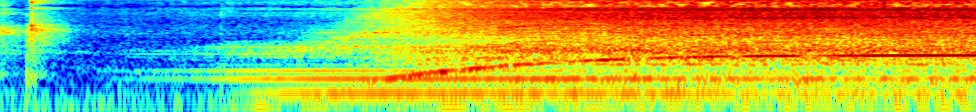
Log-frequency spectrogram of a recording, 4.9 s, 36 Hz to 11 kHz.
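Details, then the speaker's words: A click, then a motor spinning up to a loud, steady whine with rising pitch; a Nosiboo Pro NO0102 electric nasal aspirator for babies and small children, switched on for a demonstration and noisier than hoped. "yep so for us at least this was no way near as silent as we hoped it would be but then again neither is this"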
